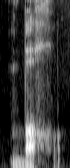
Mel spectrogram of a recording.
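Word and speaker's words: בֹהוּ: la palabra 922 boju algunas personas les dicen el tahu y el baju pero está mal pronunciado la verdad es de que es toju y boju a veces cuando uno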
